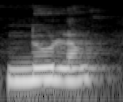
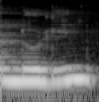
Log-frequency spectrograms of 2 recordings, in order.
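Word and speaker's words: Nollin: fils pour cette broderie-là, qui s'appelle La Nolin, ou La Noline, je ne saurais pas, ça s'écrit La, plus loin, Nolin, N-O-L-L-I-N, je crois, je vous mettrai le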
